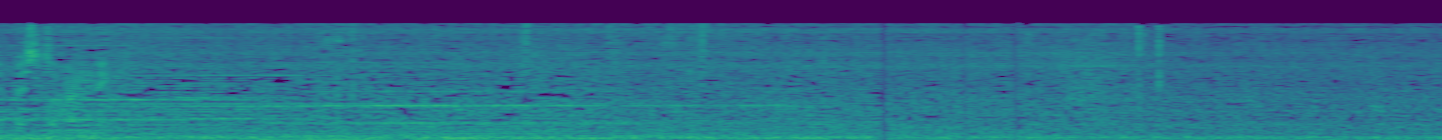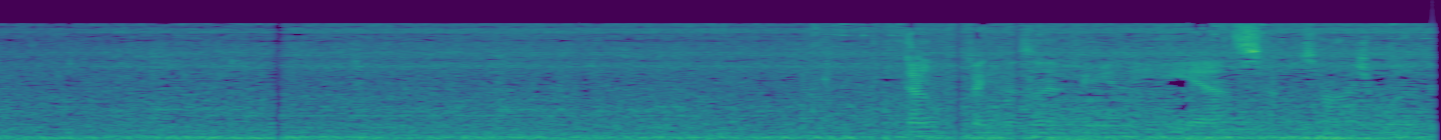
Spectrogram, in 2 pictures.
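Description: A low mechanical hum drones steadily throughout.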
